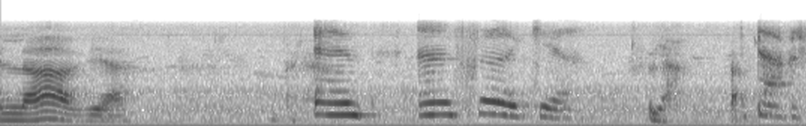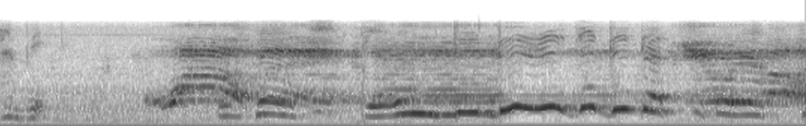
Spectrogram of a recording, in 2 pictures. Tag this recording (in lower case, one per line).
speech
